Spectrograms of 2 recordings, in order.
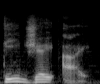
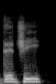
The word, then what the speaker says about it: DJI: It's a company called DJI. Some call it Digi, all these other ways they pronounce it.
